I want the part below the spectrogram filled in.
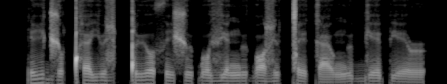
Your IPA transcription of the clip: ɾ i d͡ʒ o ǃʰ ɛ j y z ǃ y ʊ̯ θ i ʃ ʉ ɓ o vʲ ɛ ŋ ʉ ɠ ɔ z y ǀ e k æ ʊ̯ ŋ ʉ bʲ e pʲ e ɹ

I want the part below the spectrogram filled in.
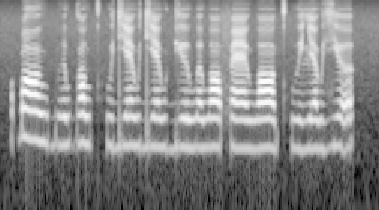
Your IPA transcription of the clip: ɓ ɑː w bʱ ə w ɡ ɒ w kʷʰ ʌ dʲ æː w dʲ æː w ɡʲ əː w ʌ w ɒ f æː w ɒː kʷʰ ɪː lʲ ɑ w zʲ ʌ

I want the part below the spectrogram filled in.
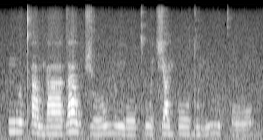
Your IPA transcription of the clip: ŋ u˧ ə̯ t̪ʰ a˧˩ w j aː˩ d aː˥˨ w t͡ɕ ɤː˩˧ ʋ i˧ ə̯ ŋ oː˩ t̪ʰ u˧˩ ə̯ t͡ɕ a˧ j ʔ oː˧ d u˧˩ j ŋ uː˥˨ kʰ oː˩˧

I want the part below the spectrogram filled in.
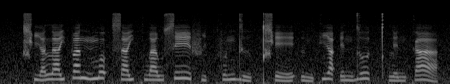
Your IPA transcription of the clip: t͡ɕʰ i˩˦ a̯ l a˦˥ j p a˥˩ n m ɔ˥˩ ʔ s a˦˥ j k w a˧ w s eː˥˩ f i˨˩ t̚ f o˦˥ n d ɯː˨˩ p̚ t͡ɕʰ eː˩˦ ʔ ɯ˨˩ ŋ k i˥˩ a̯ ʔ e˧ n d oː˥˩ t̚ pʰ l e˧ n k aː˥˩

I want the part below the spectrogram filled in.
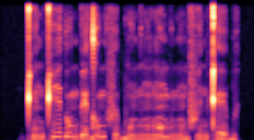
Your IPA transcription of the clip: kʼ ĩ n kʼ i ɗ u n ɗ e d u n f e b w ũ n ŋ õ ŋ õ m u n ũ b f i n kʼ e b

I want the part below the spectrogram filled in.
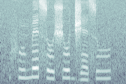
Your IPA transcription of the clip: f ũ˧ m ɛ˦ s o˧ ʃ o˧ d͡ʒ ɛ˨ s u˧

